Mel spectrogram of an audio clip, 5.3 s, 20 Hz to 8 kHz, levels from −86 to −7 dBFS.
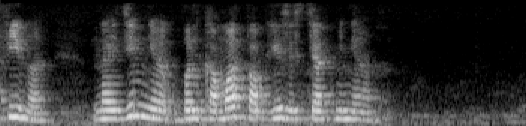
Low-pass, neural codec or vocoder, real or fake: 7.2 kHz; none; real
